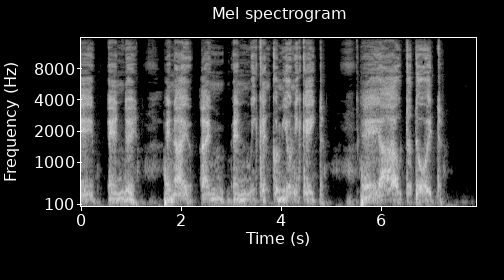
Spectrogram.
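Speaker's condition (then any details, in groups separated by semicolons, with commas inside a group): Laryngectomy; laryngectomy after recurrent laryngeal cancer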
